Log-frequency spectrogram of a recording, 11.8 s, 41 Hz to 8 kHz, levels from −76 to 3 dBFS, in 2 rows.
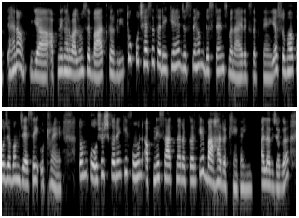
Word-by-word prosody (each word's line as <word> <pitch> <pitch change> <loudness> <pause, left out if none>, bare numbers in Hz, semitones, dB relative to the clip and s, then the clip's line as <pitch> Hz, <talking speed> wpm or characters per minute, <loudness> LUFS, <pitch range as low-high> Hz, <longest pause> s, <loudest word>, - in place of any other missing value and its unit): है 250 +4 0
ना, 320 -5 +2 0.2
या 195 -3 +4
अपने 250 +3 -3
घरवालों 235 -2 +1
से 260 - +2
बात 190 +3 +5
कर 225 -3 -3
ली। 205 +2 -9
तो 465 - 0
कुछ 400 -4 0
ऐसे 365 +2 +2
तरीके 310 -1 +1
हैं 345 +2 -1
जिससे 285 +2 -3
हम 325 0 -3
डिस्टेंस 255 +2 -2
बनाए 190 -4 -1
रख 190 -1 -6
सकते 195 -1 -8
हैं। 180 -1 -6
या 240 +5 +2
सुबह 250 -2 +1
को 280 - +3
जब 265 -1 +1
हम 265 0 0
जैसे 210 +4 +3
ही 255 - -1
उठ 205 0 -10
रहे 200 -5 -2
हैं, 165 0 -8 0.3
तो 300 - +5
हम 325 +2 -2
कोशिश 275 +4 +3
करें 315 +2 +3
कि 360 +1 -3
फ़ोन 290 +2 +2
अपने 255 +4 -1
साथ 270 -2 +3
ना 265 - +2
रख 245 - -5
कर 245 0 +1
के 375 - +1
बाहर 225 -1 +5
रखे 180 -2 -6
कहीं 170 0 -7 0.2
अलग 205 -2 +2
जगह, 185 - -2
250 Hz, 245 wpm, -24 LUFS, 205-285 Hz, 0.3 s, बात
